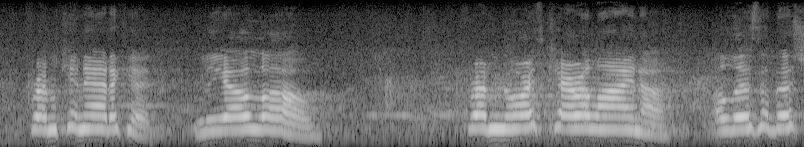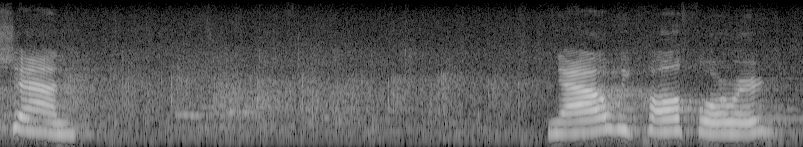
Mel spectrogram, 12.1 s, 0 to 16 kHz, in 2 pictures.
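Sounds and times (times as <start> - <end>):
audience applauding: 0.0 - 1.5, 2.6 - 10.1.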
